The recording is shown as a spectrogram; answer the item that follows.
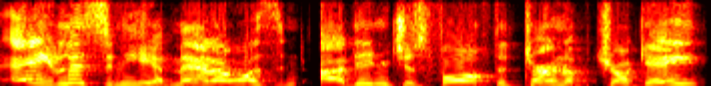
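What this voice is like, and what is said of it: Exaggerated Canadian accent. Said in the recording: “it's funny with the Canadian accent”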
